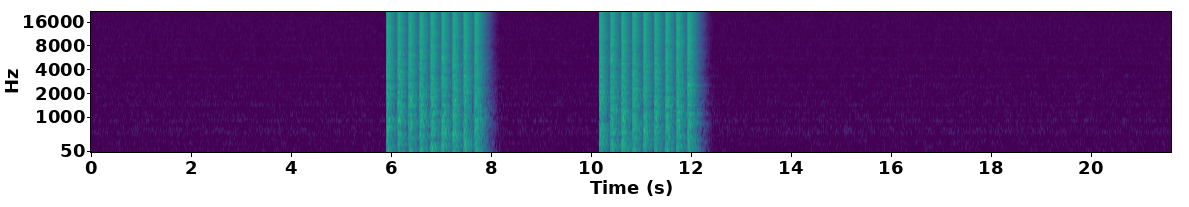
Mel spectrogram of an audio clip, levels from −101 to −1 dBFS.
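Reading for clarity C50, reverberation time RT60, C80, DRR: 3.5 dB, 0.50 s, 9.0 dB, -10.0 dB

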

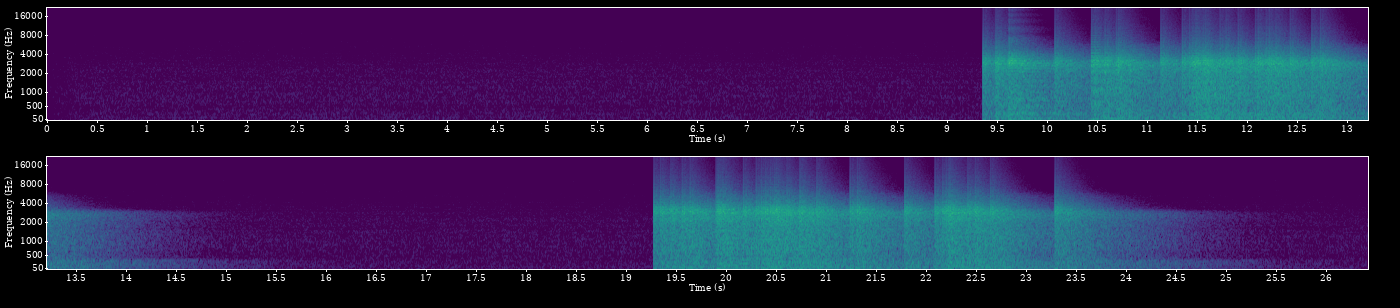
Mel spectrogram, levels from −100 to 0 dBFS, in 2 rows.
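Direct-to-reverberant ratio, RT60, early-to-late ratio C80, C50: -14.5 dB, 2.9 s, -2.5 dB, -4.5 dB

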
